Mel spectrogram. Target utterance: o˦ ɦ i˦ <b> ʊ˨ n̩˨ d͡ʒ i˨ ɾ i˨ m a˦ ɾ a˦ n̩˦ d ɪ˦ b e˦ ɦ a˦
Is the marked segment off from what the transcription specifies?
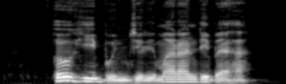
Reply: no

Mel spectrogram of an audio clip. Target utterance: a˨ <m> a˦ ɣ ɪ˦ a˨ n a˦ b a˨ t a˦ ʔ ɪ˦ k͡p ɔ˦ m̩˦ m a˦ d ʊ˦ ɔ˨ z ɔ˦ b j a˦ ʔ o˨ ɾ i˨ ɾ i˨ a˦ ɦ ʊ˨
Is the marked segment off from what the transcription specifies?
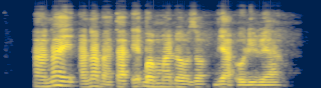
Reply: yes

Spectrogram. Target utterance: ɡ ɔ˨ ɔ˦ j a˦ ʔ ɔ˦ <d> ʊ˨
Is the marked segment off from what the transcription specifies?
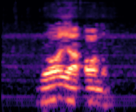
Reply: yes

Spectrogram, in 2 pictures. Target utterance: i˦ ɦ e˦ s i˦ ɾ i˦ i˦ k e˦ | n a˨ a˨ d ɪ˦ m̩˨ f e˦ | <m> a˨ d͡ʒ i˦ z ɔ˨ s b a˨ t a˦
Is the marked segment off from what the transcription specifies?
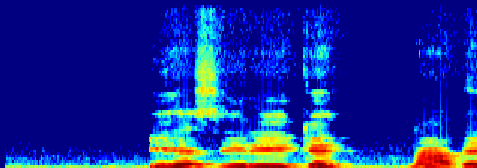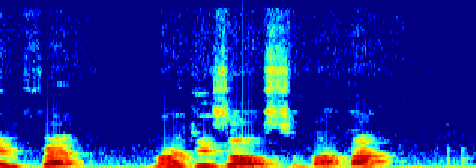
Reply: no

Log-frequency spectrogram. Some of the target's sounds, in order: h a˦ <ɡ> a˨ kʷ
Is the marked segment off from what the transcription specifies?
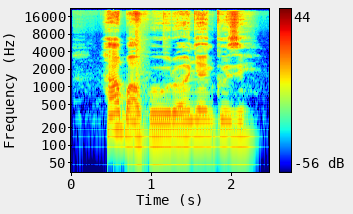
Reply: yes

